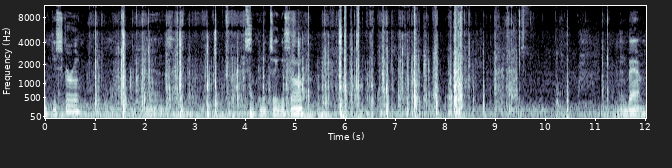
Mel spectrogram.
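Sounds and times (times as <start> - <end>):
scraping rustle: 0.9 - 10.4.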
